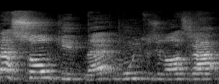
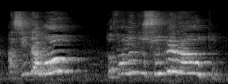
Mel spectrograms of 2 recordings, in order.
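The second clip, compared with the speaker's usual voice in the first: squeaky falsetto, much higher and louder, with a laugh; high-pitched voice; 13 semitones higher, 6 dB louder than usual. Shown as a demonstration. Teacher demoing a high voice to the class, squeaky falsetto. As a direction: jump way up into a shrill mock voice to show what high means. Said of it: "o cara pode começar a falar assim".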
